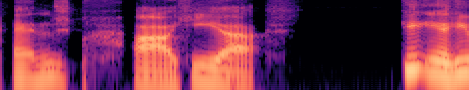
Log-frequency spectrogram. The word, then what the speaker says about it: Penge: Marco Pang P or uh Penge is how you pronounce it. We're going to have to remember that. It's Penge.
